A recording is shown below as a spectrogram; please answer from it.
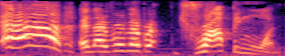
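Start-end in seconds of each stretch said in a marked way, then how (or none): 0.0-0.5 high lobster scream. Retold or imitated. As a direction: shriek back in alarm. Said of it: "And they're like".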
